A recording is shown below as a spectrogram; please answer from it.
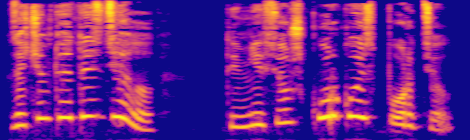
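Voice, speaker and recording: A woman squeaking as a timid little mouse. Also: sing-song, moderate pace, mellow, no room sound, clean studio sound. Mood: alarmed. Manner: high, plaintive squeaking.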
